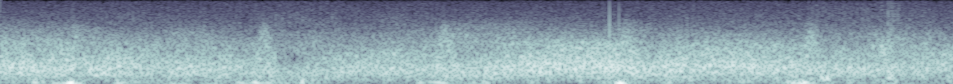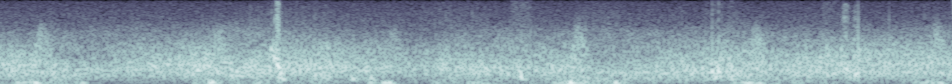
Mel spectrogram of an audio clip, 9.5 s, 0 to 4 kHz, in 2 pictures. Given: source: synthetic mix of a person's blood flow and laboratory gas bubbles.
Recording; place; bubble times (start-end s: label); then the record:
Doppler ultrasound of blood flow; subclavian vein
4.09-4.17 s: bubbles
4.34-4.69 s: bubbles
6.08-6.23 s: bubbles
6.32-6.44 s: bubbles
6.50-6.67 s: bubbles
7.32-7.42 s: bubbles
8.28-8.49 s: bubbles
8.87-9.07 s: bubbles
From the record:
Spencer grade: 2 (many but less than half of the cardiac periods contain bubble signals, singularly or in groups); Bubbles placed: anywhere in the cardiac cycle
